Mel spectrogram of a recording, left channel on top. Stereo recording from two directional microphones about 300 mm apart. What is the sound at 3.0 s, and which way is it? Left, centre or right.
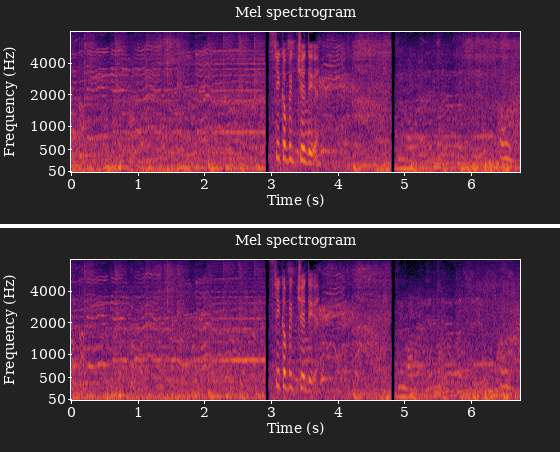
Speech, centre.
